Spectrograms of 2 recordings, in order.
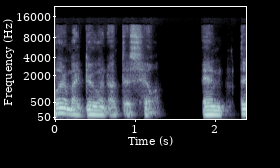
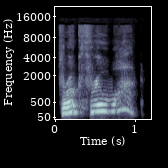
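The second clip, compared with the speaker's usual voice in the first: puzzled; 7 semitones higher, slower than usual. Retold or imitated. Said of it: "I'm going like".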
